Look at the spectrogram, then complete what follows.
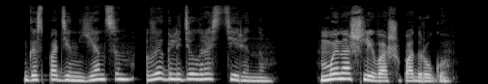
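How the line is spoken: Sad voice. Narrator (Russian): сказал он Алиции почему-то грустным голосом

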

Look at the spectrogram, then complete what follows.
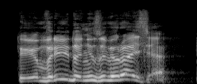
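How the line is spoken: Angry bark. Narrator (Russian): побагровев, рявкнул Василий

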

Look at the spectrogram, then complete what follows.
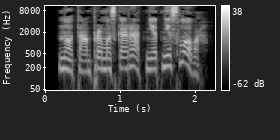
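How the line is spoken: Irritated. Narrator (Russian): раздраженно уточнил Смоловой

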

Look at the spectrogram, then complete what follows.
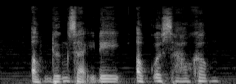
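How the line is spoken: Trembling old woman. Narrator (Vietnamese): Giọng của bà run rẩy mà nói

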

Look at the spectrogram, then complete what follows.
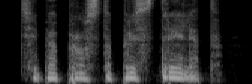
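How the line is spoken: Trembling whisper. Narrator (Russian): дрожащим голосом шептал Леня

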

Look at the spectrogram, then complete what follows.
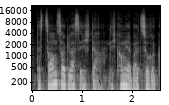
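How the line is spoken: Calling out. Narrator (German): rief Susilapitschi

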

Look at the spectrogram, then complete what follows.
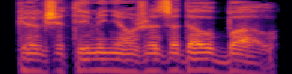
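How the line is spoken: Angry growl. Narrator (Russian): прорычал Виктор

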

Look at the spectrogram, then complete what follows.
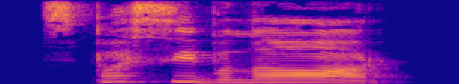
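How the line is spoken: Whisper. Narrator (Russian): прошептала я

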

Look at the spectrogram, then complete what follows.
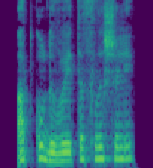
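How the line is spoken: Stern question. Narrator (Russian): строго поинтересовался Хаккинен

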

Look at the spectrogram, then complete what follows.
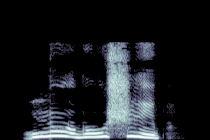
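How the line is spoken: Moaning in pain. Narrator (Russian): простонал Пашка

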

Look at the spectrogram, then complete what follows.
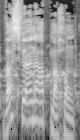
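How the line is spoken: Plain. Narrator (German): fragte

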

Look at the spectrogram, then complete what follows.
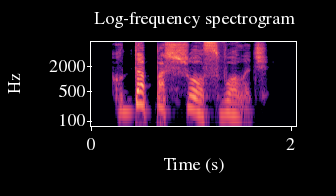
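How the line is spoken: Hoarse voice from behind. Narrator (Russian): за спиной хриплый голос

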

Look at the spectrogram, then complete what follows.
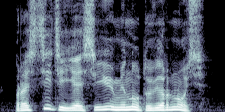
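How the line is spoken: Shout from inside house. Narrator (Russian): крикнул из дома падре

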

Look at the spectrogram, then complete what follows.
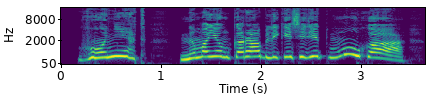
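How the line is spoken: Sudden exclamation. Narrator (Russian): вдруг воскликнула Ива

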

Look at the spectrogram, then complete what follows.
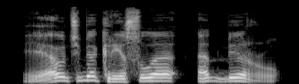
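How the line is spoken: Lazy. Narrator (Russian): лениво сообщил он

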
